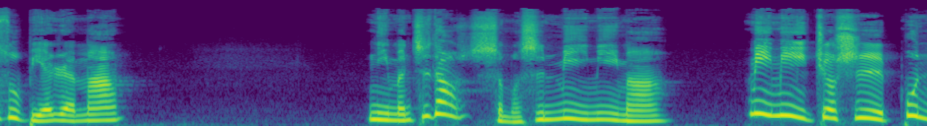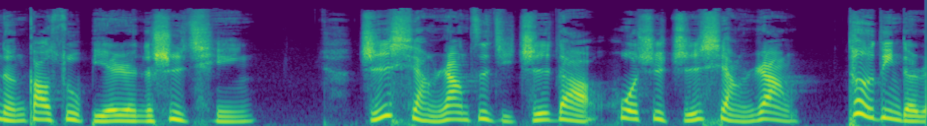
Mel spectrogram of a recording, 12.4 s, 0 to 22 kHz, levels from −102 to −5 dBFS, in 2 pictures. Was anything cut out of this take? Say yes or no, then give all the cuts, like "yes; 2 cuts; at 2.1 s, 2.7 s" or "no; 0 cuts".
no; 0 cuts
